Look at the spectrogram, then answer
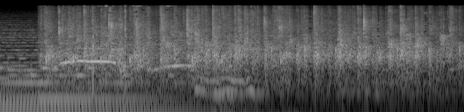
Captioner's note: applause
